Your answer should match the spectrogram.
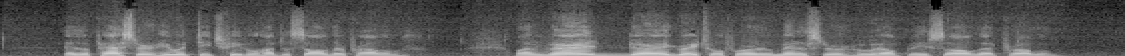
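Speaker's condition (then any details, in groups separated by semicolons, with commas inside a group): Parkinson's; gets up around 3 am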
